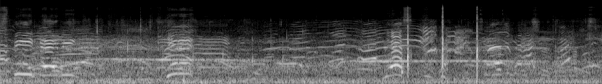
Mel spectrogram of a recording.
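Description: Indistinct voices and shouts of sideline spectators and players across an open field, with a few sharp knocks about four seconds in.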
